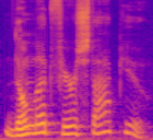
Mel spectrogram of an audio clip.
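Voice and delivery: ordinary delivery

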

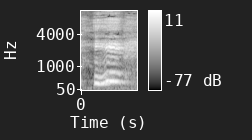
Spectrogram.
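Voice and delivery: short high chuckle; a quick amused laugh; light laugh. Real, not acted. Reader laughs at listeners.

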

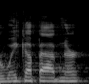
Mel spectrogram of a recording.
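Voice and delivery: ordinary talk

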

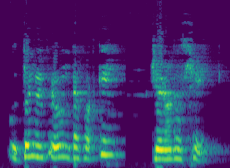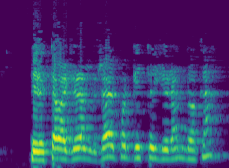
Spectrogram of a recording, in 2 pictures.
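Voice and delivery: normal talking voice

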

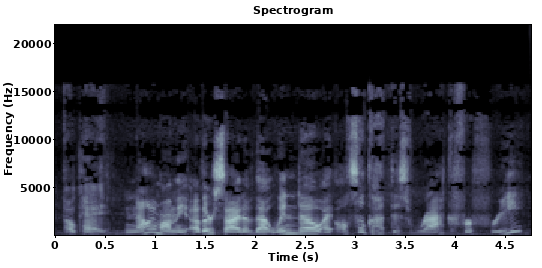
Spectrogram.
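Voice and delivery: ordinary talk

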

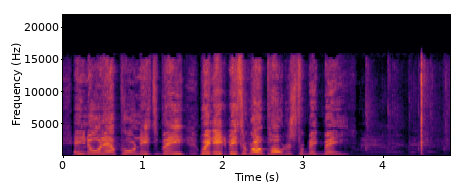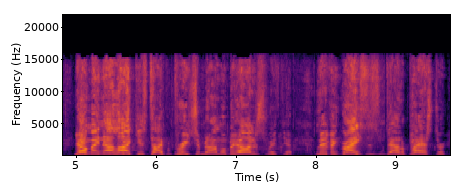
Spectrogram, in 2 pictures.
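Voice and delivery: high, loud pulpit delivery; forceful preaching. Real, not acted. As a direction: drive each phrase home like a revival preacher.

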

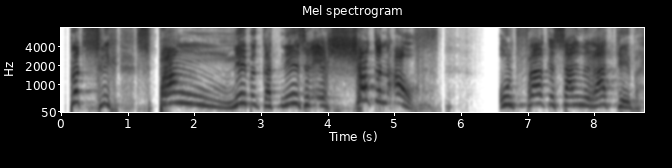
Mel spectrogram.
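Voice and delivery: dramatic telling. A narrator's reading. Preacher tells the king leaping up, dramatic telling. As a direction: tell it like a startling scene.

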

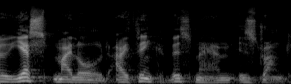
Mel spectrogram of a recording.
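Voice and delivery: low, soft dutiful reply; subdued obedience. Retold or imitated. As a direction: answer your lord meekly, voice dropped. Subordinate answering the emperor, retold.

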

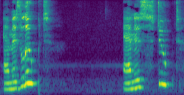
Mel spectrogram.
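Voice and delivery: ordinary delivery, nothing marked

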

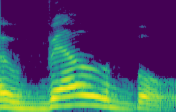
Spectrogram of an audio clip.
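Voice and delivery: "available" very slow, schwa in the weak syllables; schwa pronunciation. Shown as a demonstration. Teacher pointing out the schwa, slow drawn-out pronunciation. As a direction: stretch "available", keeping its first a a schwa. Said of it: "ชวา ชวาด้วย".

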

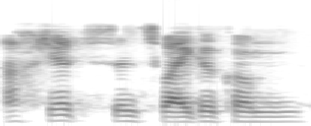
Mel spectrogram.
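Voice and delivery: ordinary delivery

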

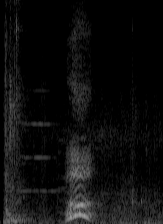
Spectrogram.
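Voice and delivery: high startled gasp; sharp gasp. Real, not acted. Gamer jump-scared in horror game, sharp gasp. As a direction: gasp in fright.

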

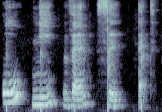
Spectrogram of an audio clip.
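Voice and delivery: very slow, five separate syllables; long word split with clear pauses. Shown as a demonstration. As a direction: clap out each syllable. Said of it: "a my wyklaskujemy sylaby w wyrazie uniwersytet".

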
